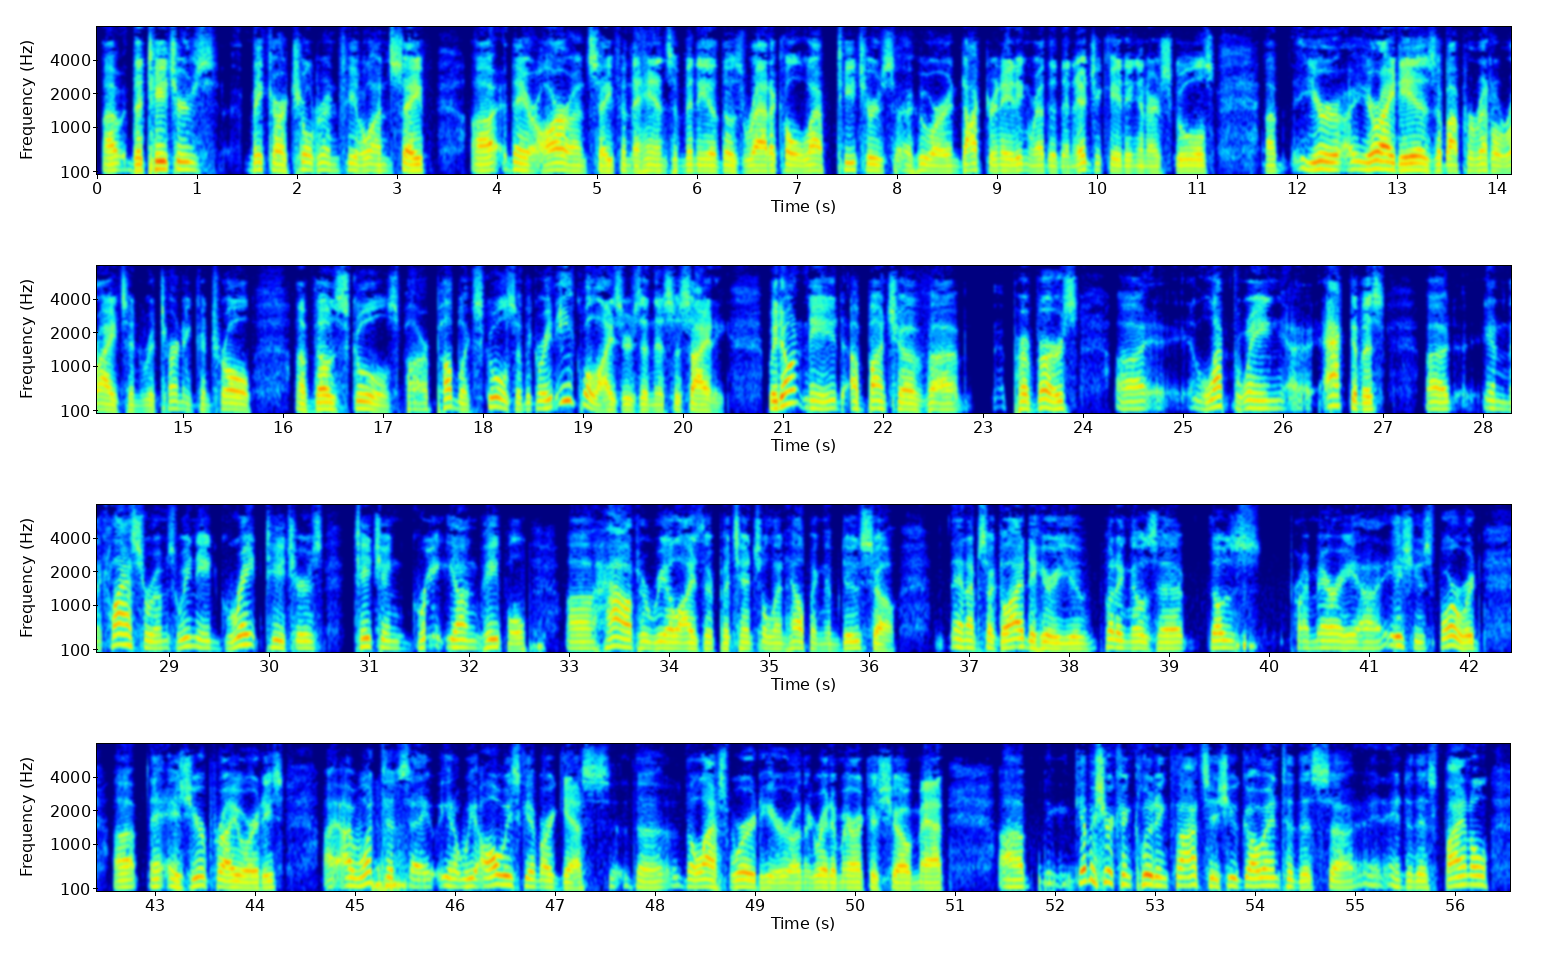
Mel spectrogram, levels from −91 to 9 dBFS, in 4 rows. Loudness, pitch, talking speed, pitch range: -24 LUFS, 135 Hz, 155 wpm, 120-150 Hz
